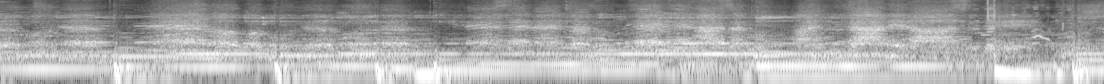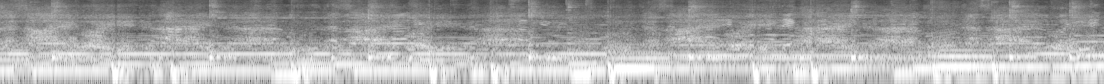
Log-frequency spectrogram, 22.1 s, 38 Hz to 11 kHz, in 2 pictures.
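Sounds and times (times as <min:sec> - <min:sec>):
live band music: 0:00.0 - 0:22.0
voices singing: 0:00.0 - 0:22.0.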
